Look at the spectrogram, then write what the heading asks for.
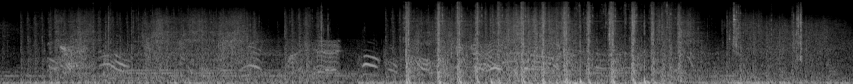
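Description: Gunfire crackles in the video game Starfield, rapid bursts and repeated shots during a firefight, loud and dense over game music and effects.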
